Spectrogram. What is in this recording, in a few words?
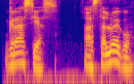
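thank you until later, Spanish, male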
